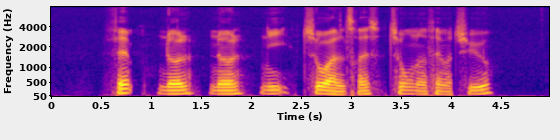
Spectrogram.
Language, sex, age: Danish, male, 21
